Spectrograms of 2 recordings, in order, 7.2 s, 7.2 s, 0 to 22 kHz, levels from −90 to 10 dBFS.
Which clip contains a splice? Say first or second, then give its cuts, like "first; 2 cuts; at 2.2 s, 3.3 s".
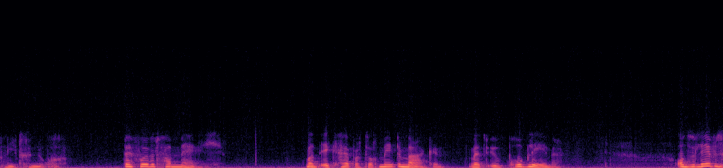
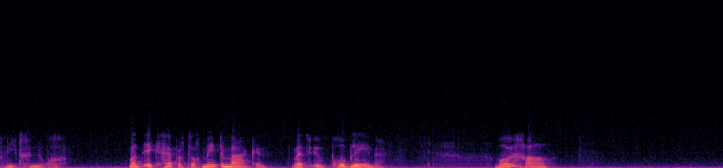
second; 2 cuts; at 1.2 s, 4.9 s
